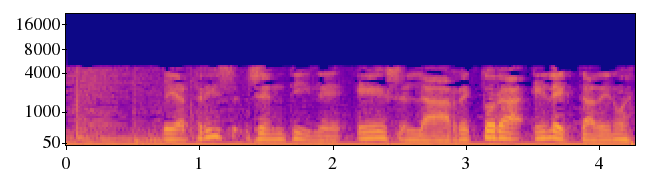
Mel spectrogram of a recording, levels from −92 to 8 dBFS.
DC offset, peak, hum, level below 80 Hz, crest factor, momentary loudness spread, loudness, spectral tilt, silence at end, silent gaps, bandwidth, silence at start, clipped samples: 4%; -6 dBFS; none; -42 dBFS; 18 dB; 11 LU; -22 LUFS; -8.5 dB/octave; 0 s; none; 5 kHz; 0 s; under 0.1%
